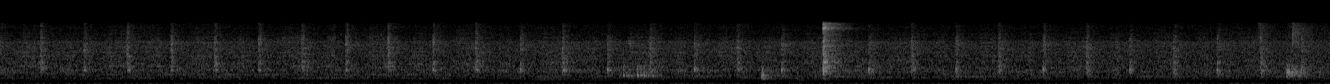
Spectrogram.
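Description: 1881 New Haven walnut kitchen clock's pendulum movement ticking steadily, about two ticks a second. There is one sharper, louder knock about eight seconds in.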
